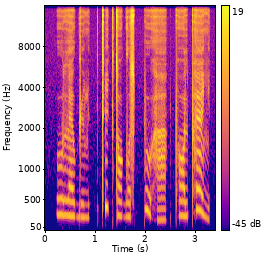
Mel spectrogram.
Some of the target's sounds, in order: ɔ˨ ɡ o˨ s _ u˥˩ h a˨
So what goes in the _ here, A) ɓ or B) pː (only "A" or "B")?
B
